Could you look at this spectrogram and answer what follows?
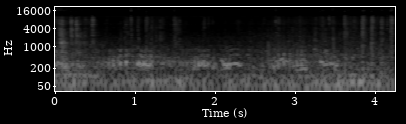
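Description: Pigeons cooing in a loft, soft repeated low coos layered over a steady background of shuffling and rustle, fairly close and continuous.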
